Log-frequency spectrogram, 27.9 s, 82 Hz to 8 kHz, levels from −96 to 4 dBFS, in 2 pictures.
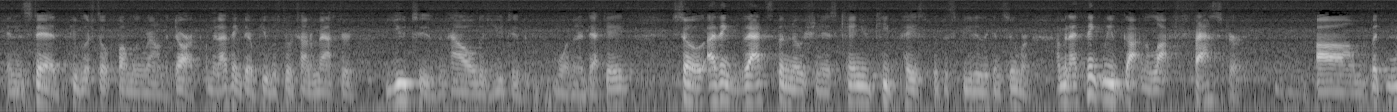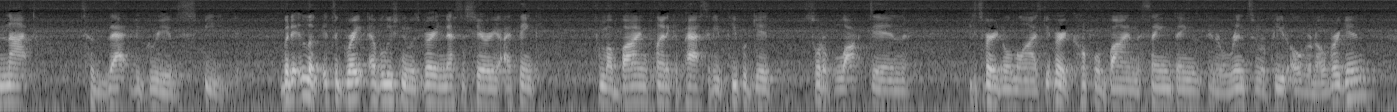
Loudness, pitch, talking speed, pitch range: -29 LUFS, 110 Hz, 230 wpm, 100-125 Hz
